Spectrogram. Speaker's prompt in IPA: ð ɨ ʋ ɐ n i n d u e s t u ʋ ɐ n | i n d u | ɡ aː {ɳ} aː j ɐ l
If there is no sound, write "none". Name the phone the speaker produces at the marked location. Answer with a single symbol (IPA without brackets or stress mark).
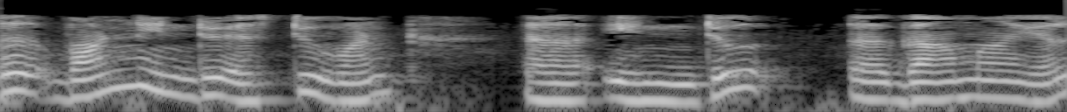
m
